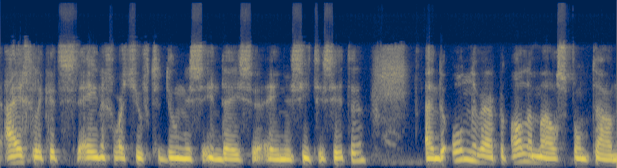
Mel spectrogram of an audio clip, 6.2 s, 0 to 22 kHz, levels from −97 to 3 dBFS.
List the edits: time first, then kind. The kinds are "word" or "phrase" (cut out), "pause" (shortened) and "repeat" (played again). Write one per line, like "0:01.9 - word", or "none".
0:05.1 - word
